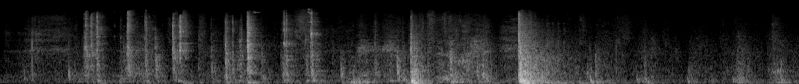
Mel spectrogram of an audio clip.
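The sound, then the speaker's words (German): A door is rattled and banged repeatedly, with a flurry of sharp knocks building to two heavy, loud slams near the end, and no one speaking. “Mach diese Scheiße auf, diese Tür, diese Scheißtür! Mach sie auf.”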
